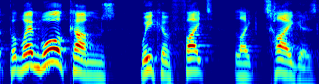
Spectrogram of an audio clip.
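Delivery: rally the soldiers with a big voice; rousing battle cry. Acted. Henry rallies the troops.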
